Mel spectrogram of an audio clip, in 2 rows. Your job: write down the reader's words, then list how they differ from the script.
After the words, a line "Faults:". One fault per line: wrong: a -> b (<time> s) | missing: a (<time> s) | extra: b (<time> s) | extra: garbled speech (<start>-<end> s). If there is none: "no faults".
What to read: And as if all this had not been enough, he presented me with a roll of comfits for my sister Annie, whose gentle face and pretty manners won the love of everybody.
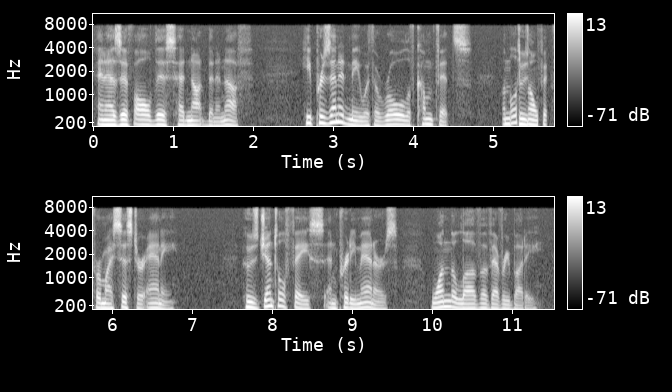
And as if all this had not been enough, he presented me with a roll of comfits [garbled] for my sister Annie, whose gentle face and pretty manners won the love of everybody.
Faults:
extra: garbled speech (5.1-5.7 s)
